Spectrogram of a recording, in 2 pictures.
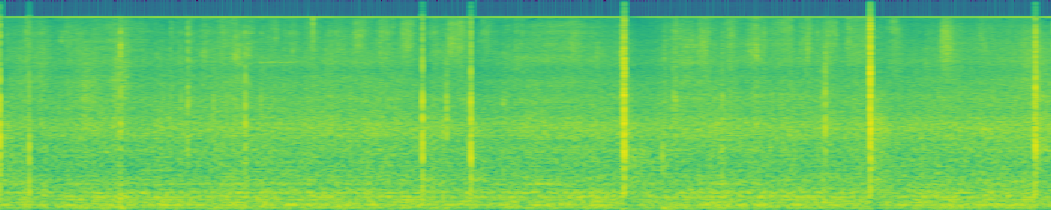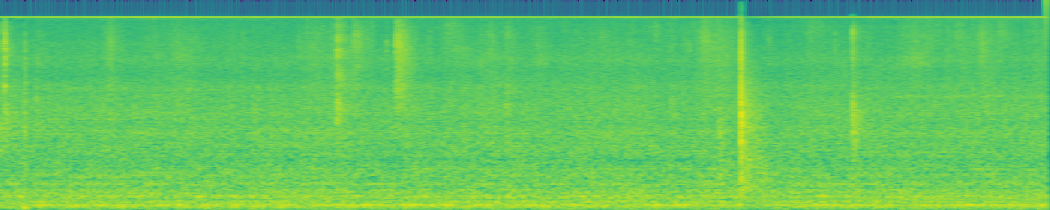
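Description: A machine running with a steady hum, with scattered sharp clicks and knocks over it.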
